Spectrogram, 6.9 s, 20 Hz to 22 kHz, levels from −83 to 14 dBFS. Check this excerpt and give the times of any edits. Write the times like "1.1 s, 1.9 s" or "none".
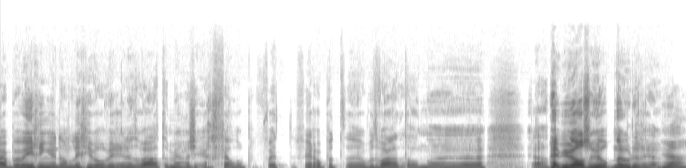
4.0 s, 5.5 s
